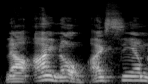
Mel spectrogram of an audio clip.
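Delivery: usual speaking voice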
